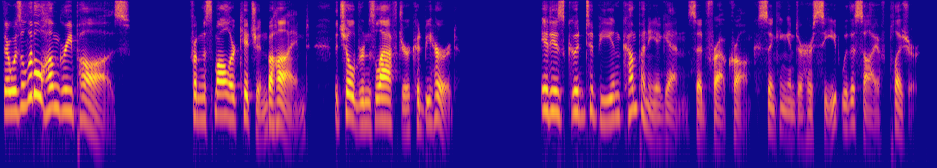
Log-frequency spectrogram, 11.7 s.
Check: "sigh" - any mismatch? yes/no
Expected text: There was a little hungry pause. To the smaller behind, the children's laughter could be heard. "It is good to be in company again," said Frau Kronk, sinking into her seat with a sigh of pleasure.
no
